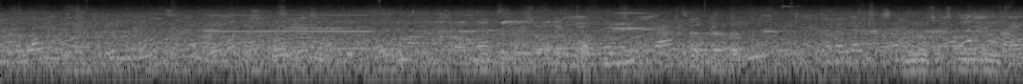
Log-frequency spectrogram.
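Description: A large outdoor crowd chatters and murmurs throughout.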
